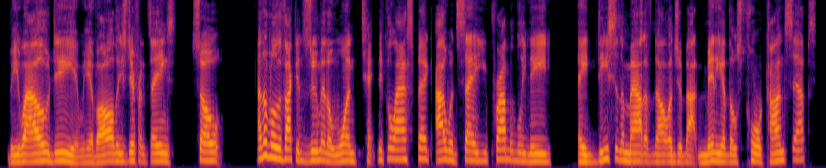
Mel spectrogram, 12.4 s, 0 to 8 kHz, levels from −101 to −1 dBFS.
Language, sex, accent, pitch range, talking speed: English, male, American, 125-155 Hz, 185 wpm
